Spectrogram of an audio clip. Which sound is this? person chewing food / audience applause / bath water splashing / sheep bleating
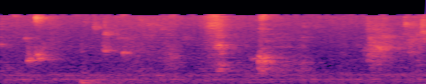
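bath water splashing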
